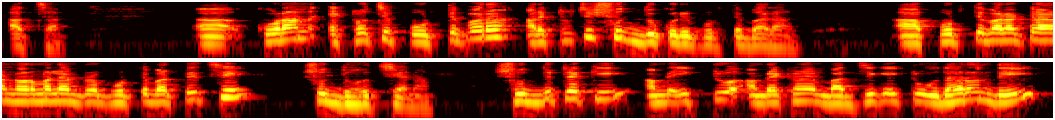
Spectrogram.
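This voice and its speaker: Man teaching over a video call, somewhat high voice, husky, repeats words slowly for the class. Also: expressive. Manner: explains slowly, repeats words, drills pronunciation. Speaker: Quran teacher. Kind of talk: online class lecture.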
